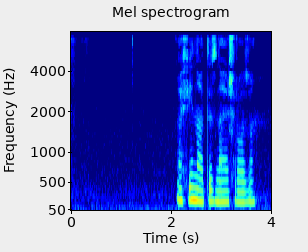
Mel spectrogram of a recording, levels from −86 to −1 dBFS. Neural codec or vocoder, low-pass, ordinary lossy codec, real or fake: none; 7.2 kHz; MP3, 32 kbps; real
